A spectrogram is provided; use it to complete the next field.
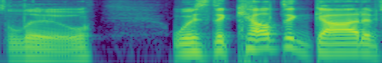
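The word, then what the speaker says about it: Lugh: Their theory well not their theory but the what they put forward is millennia ago Louu l u gh but pronounced Louu was the Celtic god of sun and light.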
